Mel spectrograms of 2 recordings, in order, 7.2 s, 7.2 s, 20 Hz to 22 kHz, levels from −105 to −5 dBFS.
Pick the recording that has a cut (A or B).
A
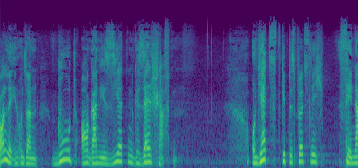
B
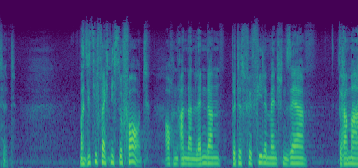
B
